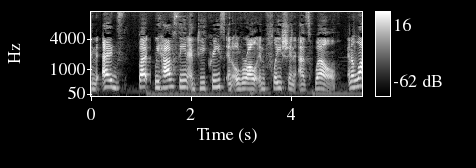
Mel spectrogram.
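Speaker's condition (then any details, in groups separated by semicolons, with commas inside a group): No condition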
